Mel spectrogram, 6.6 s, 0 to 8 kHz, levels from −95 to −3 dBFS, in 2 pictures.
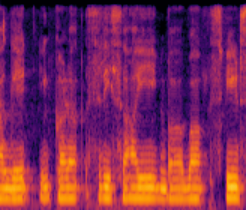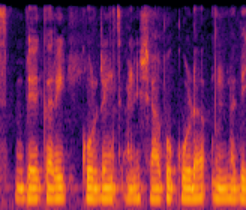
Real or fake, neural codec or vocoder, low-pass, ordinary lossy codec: fake; codec, 16 kHz, 16 kbps, FunCodec, trained on LibriTTS, 50 frames a second; 7.2 kHz; none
